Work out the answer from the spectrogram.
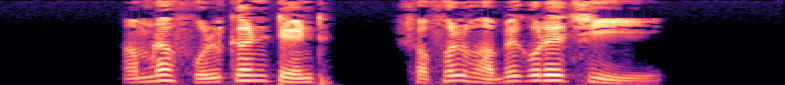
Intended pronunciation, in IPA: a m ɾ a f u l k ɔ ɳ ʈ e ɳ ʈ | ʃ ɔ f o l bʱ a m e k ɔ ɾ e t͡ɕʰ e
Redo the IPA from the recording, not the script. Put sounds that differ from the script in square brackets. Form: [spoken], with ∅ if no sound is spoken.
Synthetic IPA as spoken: a m ɾ a f u l k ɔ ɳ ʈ e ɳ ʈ | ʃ ɔ f o l bʱ a [b] e k [o] ɾ e t͡ɕʰ [i]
